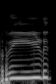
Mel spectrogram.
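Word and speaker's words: read: रीड का pronunciation past में रेड होता है। हां। बट स्पेलिंग रीड वाली ही रहती है।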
